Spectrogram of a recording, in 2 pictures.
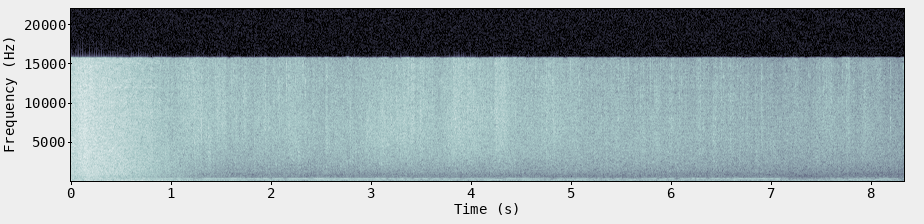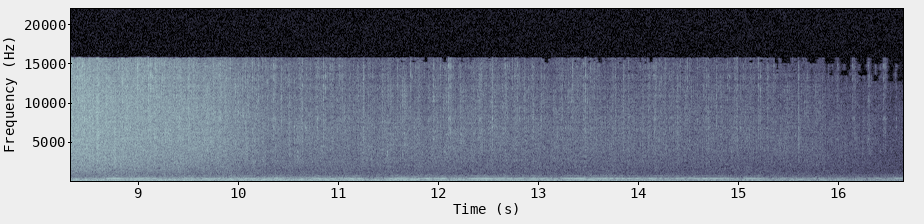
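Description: Animated-film explosion sound effect: a loud blast at the start that dies away in a long fading rumble over several seconds, under a held low music drone that fades slowly.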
